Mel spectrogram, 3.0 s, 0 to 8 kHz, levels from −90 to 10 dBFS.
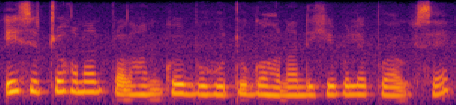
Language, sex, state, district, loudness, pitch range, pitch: Assamese, female, Assam, Kamrup Metropolitan, -15 LUFS, 195-260 Hz, 205 Hz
